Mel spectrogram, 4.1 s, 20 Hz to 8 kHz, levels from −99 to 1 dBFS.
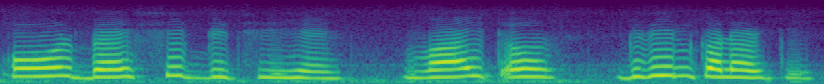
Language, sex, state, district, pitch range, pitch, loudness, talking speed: Hindi, female, Madhya Pradesh, Bhopal, 255-295 Hz, 275 Hz, -16 LUFS, 145 wpm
